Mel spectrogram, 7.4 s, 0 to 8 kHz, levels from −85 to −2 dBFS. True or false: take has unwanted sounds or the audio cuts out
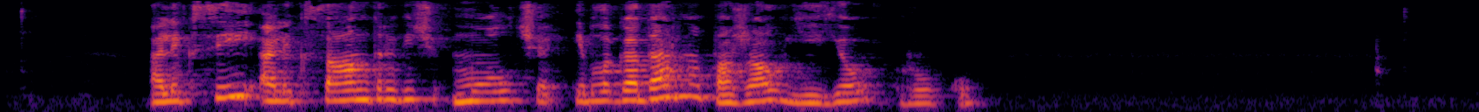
false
